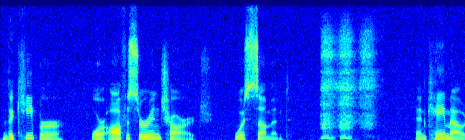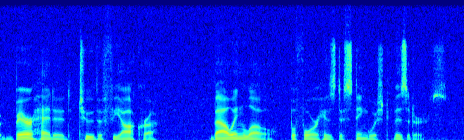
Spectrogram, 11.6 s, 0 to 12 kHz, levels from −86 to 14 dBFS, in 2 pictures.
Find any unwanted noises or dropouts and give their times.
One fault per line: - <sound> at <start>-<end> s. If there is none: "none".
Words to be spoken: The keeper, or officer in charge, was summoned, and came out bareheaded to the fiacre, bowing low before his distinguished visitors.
- sniff at 4.0-4.8 s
